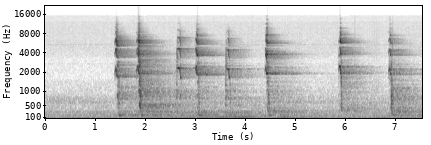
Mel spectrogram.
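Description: Peregrine falcons calling during pair bonding: eight short, sharp calls, spaced irregularly, each starting abruptly and fading quickly.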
